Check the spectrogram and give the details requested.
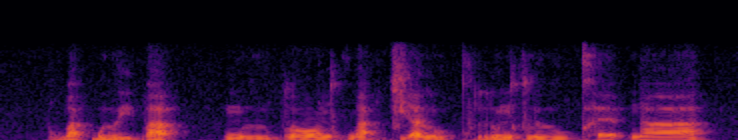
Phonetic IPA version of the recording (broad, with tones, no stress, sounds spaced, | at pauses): b a˦˥ p̚ w ɯː˧ j b a˥˩ p̚ | m ɯː˧ p l ɔː˧ n k w a˦˥ k̚ t͡ɕ i˧ a̯ l u˥˩ ʔ kʰ r u˥˩ n k l ɯː˧ w kʰ ɛː˨˩ p̚ n aː˦˥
